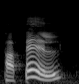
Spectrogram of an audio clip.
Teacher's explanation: the word papel has stress on the last syllable of the word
